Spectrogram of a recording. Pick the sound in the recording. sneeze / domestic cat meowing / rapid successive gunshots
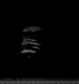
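domestic cat meowing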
